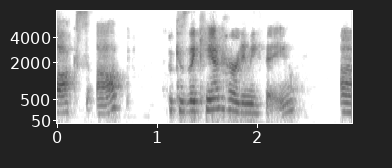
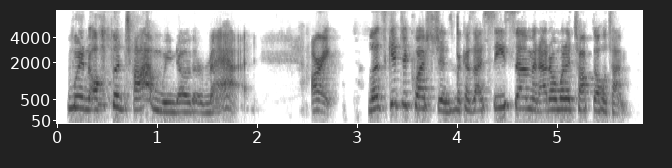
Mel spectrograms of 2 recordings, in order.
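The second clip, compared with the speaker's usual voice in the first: ordinary talk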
